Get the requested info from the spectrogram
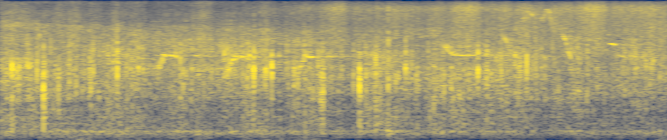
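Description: Outdoor ambience: birds chirping in many short calls and quick slides in pitch over a steady background hiss.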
